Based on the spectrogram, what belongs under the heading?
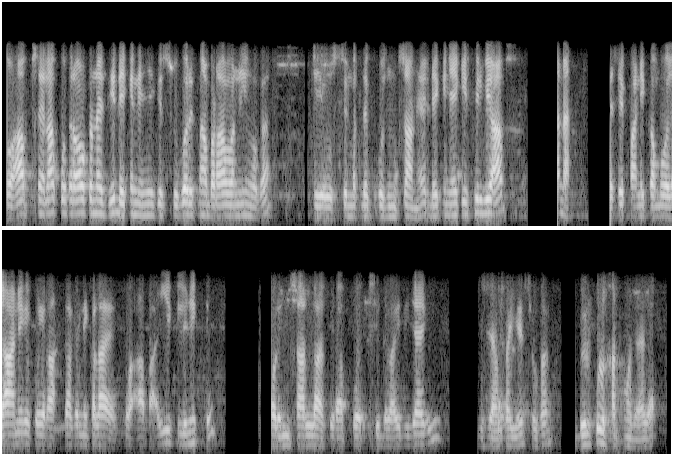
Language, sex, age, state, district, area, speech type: Urdu, male, 18-30, Bihar, Purnia, rural, conversation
